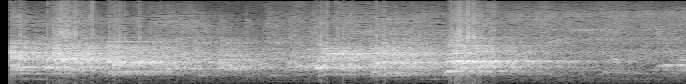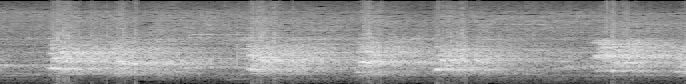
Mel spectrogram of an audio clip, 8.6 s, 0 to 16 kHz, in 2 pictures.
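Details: Dogs barking at The Barking Lot, recorded 9/11/15; loud, rough barks come in clustered bursts every second or so, overlapping one another, with short quieter gaps between volleys.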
